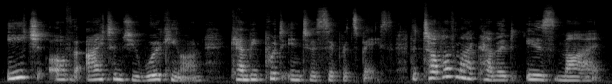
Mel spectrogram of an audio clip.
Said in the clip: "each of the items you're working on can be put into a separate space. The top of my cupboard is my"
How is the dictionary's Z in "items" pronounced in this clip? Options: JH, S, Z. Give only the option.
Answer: Z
